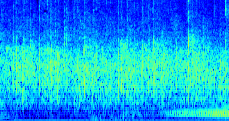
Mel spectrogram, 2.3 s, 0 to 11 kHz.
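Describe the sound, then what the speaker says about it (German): Applause at the Deep Tech Award 2022 ceremony, a dense, steady clapping from a large audience filling the room, with a brief tone sounding near the end. "großen Applaus!"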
